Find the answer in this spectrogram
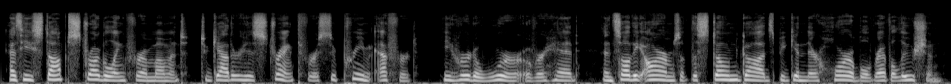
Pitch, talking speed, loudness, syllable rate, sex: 190 Hz, 200 wpm, -18 LUFS, 5.5 syllables/s, female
